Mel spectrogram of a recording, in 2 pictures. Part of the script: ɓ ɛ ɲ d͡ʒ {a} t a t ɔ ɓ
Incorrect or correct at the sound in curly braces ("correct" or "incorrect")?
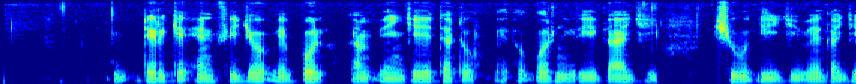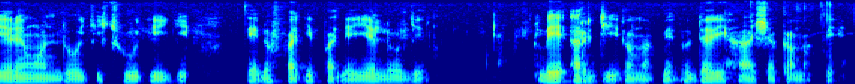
incorrect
